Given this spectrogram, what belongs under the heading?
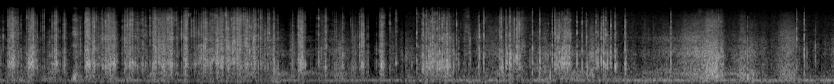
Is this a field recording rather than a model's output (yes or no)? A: yes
